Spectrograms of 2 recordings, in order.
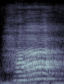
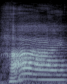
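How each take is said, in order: First: High, strained hi as the smile drops; smile gone. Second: High, drawn-out friendly hi; cheery greeting. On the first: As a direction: imitate a mom's forced, displeased hello. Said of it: "her smile immediately went away. It was like this". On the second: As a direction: imitate a mom's eager, welcoming hello. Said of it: "comes around the corner super quickly saying". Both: Retold or imitated.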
